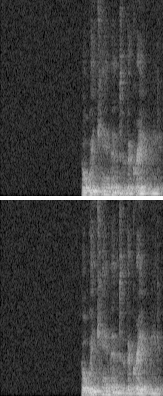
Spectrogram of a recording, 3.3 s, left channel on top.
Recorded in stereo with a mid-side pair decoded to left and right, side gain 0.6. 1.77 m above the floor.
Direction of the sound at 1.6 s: 45° right.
